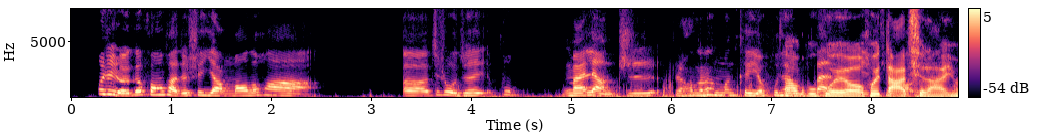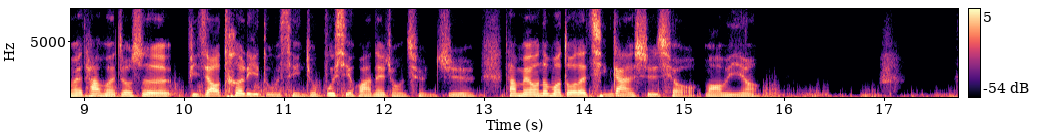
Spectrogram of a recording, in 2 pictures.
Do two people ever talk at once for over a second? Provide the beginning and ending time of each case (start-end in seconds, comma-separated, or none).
7.1-8.5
